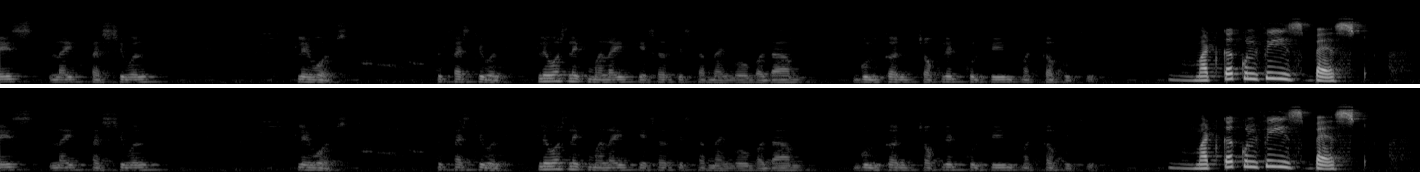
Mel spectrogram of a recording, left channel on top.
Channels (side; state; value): both; normal; correlation 0.90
